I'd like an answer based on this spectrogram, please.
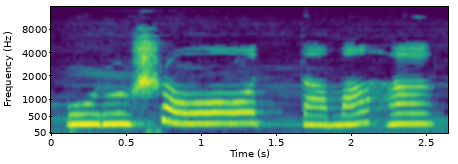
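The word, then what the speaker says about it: पुरुषोत्तमः: புருஷோத்தமஹ, show நாக்க மடிச்சு உச்சரிக்கணும். புருஷோத்தமஹ.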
